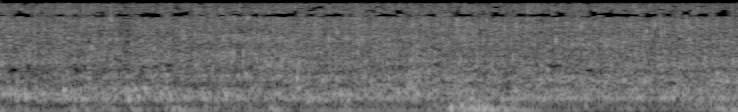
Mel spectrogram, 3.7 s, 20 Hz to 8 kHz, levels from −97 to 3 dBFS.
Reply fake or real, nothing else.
real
